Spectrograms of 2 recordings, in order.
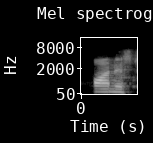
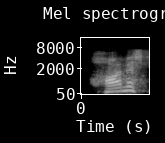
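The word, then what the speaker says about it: honest: जैसे ऑनेस्ट, ठीक है, तो इसका उच्चारण क्या होता है, ऑनेस्ट होता है, हॉनेस्ट नहीं होता दोस्तों।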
